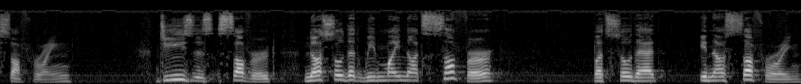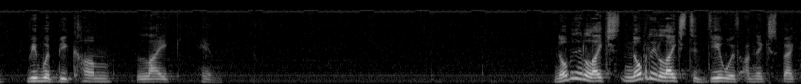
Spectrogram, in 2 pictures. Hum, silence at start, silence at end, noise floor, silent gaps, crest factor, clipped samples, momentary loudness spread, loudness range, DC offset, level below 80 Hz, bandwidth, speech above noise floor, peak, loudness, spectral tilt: 60 Hz at -60 dBFS; 0 s; 0.1 s; -53 dBFS; none; 22 dB; under 0.1%; 16 LU; 13 LU; under 0.1%; -74 dBFS; 13.5 kHz; 28 dB; -4 dBFS; -25 LUFS; -4 dB/octave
